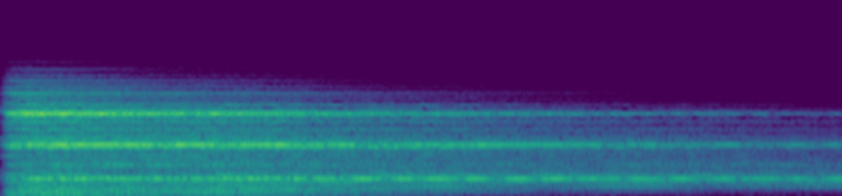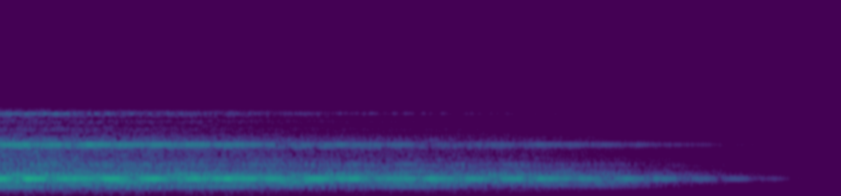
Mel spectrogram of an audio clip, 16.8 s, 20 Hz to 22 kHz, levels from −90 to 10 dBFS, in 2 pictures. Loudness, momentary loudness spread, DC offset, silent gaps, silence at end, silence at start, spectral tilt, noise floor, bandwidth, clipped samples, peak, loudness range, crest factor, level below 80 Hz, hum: -17 LUFS; 28 LU; under 0.1%; none; 4.05 s; 0.05 s; -2.5 dB/octave; -83 dBFS; 5.2 kHz; under 0.1%; -2 dBFS; 27 LU; 22 dB; -50 dBFS; none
